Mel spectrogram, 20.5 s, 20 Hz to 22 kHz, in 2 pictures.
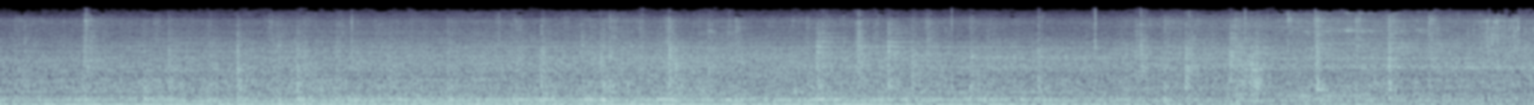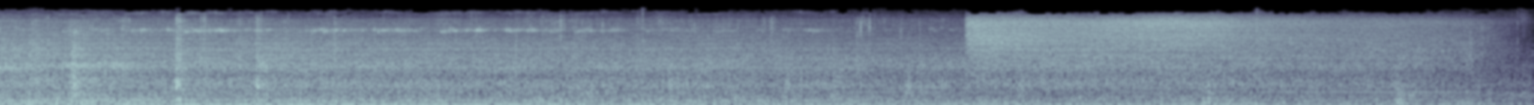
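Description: TEP70BS diesel-electric passenger locomotive running past with its diesel engine droning, then a railway carriage rolling by, its wheels clicking over rail joints with a thin high wheel squeal. The sound fades as it goes, and a steady hiss starts suddenly near the end.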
